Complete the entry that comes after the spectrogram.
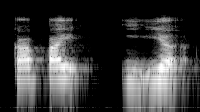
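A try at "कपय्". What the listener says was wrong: No, ya is not complete. It is kapai.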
